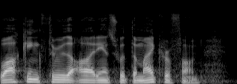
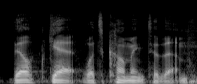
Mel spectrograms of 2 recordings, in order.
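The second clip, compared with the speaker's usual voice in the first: mock very serious voice, lower; 2 semitones lower than usual. Speaker retells what a man said to them, looking straight at them: retelling a very serious voice. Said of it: "in a very serious voice".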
